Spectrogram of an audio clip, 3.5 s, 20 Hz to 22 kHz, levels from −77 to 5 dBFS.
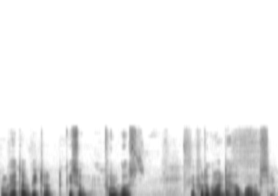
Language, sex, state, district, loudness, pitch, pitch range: Assamese, male, Assam, Sonitpur, -22 LUFS, 105 Hz, 105-110 Hz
